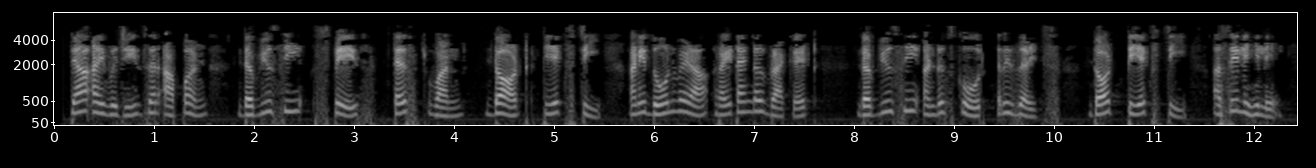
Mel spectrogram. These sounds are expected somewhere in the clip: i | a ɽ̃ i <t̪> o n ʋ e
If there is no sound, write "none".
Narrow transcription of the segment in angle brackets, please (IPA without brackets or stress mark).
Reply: d̪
